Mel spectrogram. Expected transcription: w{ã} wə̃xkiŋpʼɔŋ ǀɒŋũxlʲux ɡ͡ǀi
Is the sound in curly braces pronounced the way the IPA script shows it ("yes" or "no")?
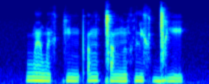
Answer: no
